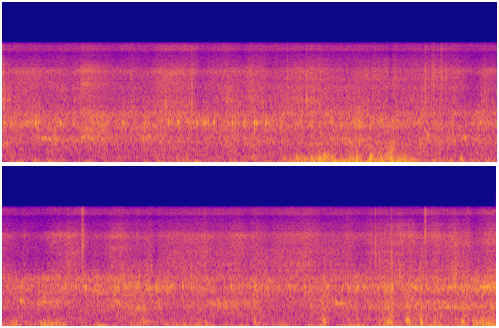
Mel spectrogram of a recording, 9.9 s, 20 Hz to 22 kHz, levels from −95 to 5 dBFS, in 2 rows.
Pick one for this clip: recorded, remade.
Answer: remade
